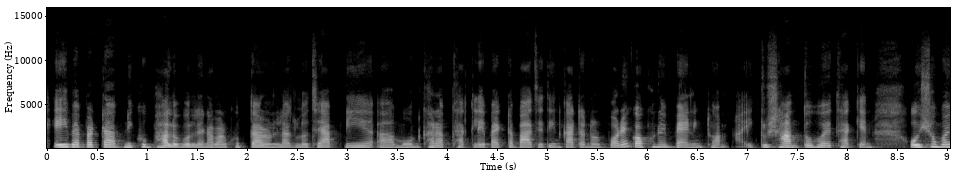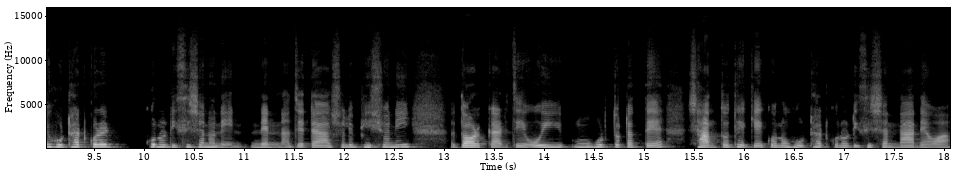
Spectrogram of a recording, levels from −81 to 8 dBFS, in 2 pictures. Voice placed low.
No: high, 210 Hz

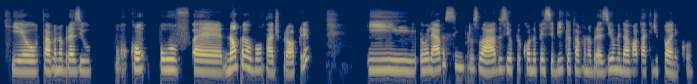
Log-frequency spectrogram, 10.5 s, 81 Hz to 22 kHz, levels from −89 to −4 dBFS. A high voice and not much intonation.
Yes: high, 205 Hz; narrow, 1.9 semitones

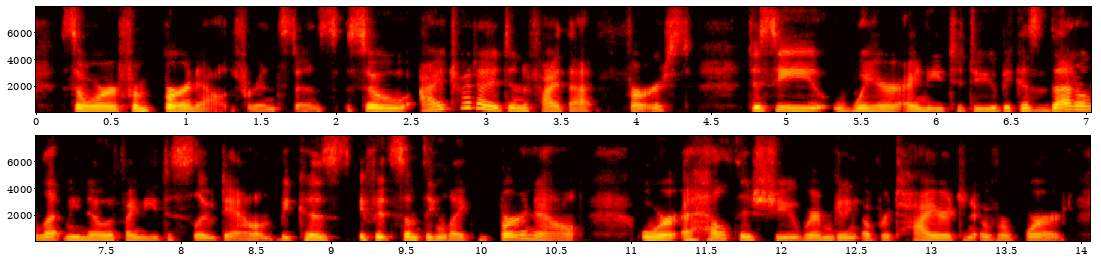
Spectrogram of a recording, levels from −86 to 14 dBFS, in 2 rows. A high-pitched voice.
No: medium, 180 Hz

